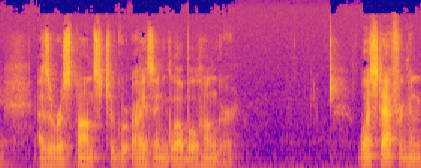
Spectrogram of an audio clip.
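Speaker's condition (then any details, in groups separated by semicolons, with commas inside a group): No condition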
